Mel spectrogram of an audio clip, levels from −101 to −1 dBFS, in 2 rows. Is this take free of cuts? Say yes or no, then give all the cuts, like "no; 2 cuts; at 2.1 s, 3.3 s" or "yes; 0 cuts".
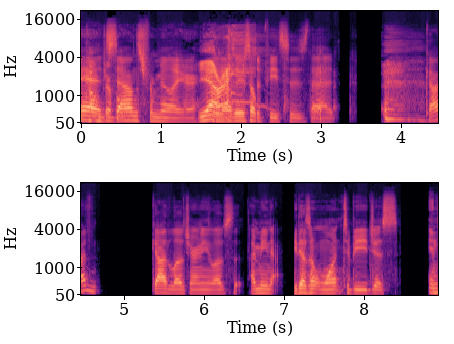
no; 3 cuts; at 2.2 s, 5.7 s, 7.0 s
